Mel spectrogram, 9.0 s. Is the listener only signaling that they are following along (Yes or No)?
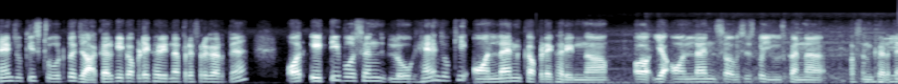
No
